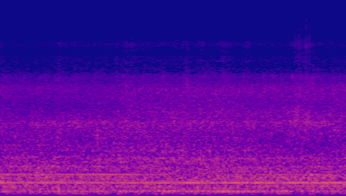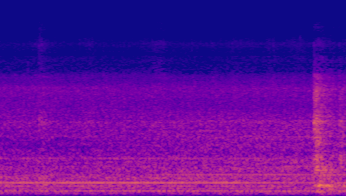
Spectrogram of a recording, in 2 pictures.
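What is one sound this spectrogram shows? Rubber boots splash and squelch across a wet floor.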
